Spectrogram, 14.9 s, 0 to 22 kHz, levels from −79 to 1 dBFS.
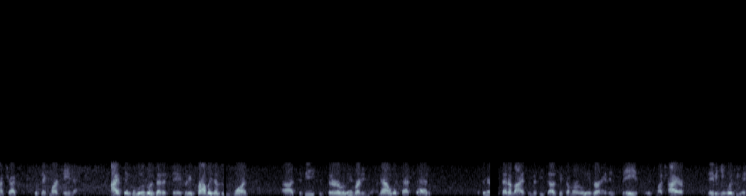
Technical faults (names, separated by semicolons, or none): noise suppressor artifacts; Bluetooth CVSD headset codec; speech cut by the noise suppressor; unconcealed Bluetooth headset packet loss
